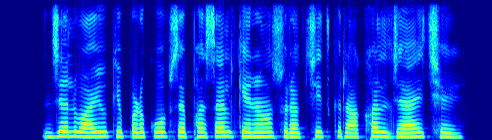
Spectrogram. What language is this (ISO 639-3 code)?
mai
